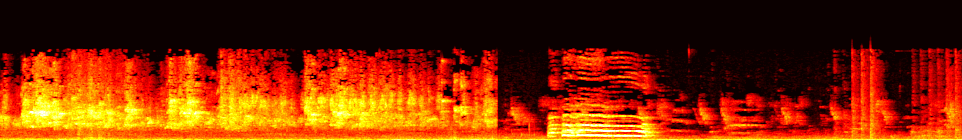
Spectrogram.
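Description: A rooster crowing, one long call about eight seconds in that lasts well over a second and is the loudest sound. Before it come irregular bursts of hissing rustle.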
